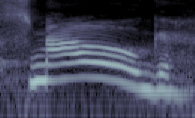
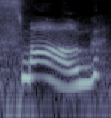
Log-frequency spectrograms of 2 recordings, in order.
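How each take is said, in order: First: It does not sound like smog. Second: It sounds like the word smog. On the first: The speaker calls it right. "you should learn to say it the appropriate way" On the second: The speaker calls it wrong. "Not smog"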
